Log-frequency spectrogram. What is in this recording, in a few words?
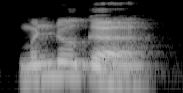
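"menduga", Malay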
